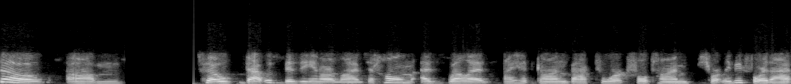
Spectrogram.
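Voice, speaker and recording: A woman of medium pitch with a slight New Jersey accent, at a moderate pace with ordinary pitch variation. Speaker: paralegal. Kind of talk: interview.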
